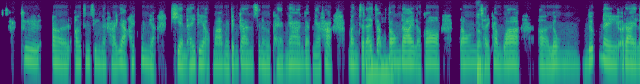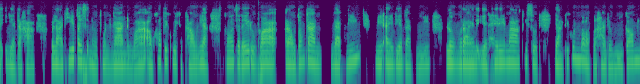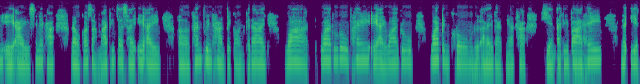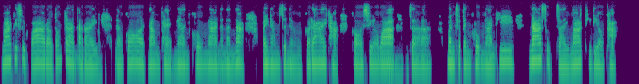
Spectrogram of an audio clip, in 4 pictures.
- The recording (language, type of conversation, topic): Thai, advice, จะรักษาแรงจูงใจในการทำตามเป้าหมายระยะยาวได้อย่างไรเมื่อรู้สึกท้อใจ?
- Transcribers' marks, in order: tapping; other background noise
